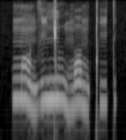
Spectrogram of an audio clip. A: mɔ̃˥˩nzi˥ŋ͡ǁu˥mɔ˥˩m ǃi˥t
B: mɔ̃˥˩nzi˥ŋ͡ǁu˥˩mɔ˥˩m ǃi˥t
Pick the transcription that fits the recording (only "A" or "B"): B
